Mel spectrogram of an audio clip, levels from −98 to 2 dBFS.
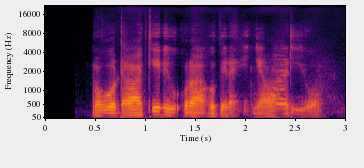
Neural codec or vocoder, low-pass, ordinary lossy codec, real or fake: codec, 44.1 kHz, 2.6 kbps, DAC; none; none; fake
